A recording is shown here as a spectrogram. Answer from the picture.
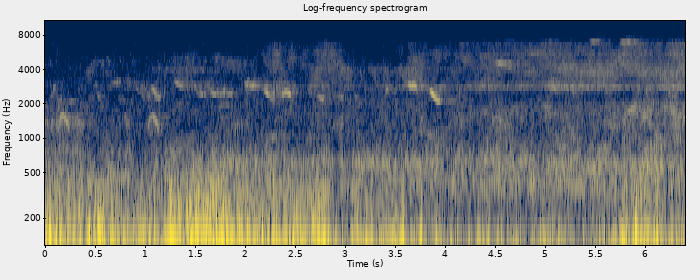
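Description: Faint songbirds chirping and twittering in short repeated calls, over a low uneven rumble of wind on the microphone.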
